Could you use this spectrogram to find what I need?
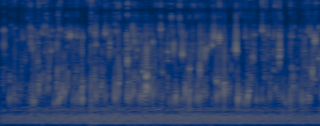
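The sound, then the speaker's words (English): A small hose trickles Colorado River water onto the roots of a tree, making a faint, continuous soft splashing patter with no break. “At its base is a small hose with a trickle of Colorado River water targeted at its roots.”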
